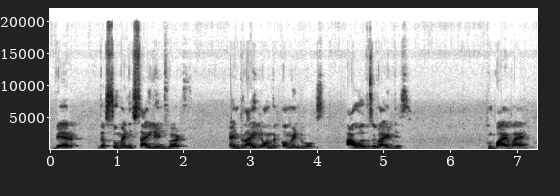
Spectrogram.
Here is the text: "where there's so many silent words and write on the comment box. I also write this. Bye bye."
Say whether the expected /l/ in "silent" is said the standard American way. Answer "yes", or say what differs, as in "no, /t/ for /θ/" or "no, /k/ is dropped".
yes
